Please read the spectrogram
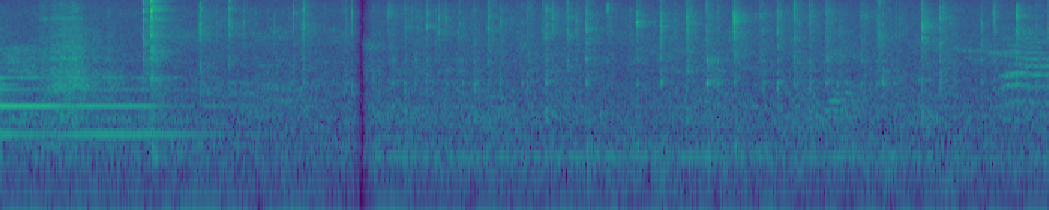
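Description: Piano notes dying away, then faint, irregular clicking of typing on a computer keyboard.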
